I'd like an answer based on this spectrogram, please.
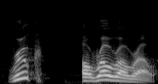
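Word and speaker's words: Ruke Orhorhoro: in this mock draft Rook a rororo out of Clemson that that is how it is pronounced by the way uh the the Clemson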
